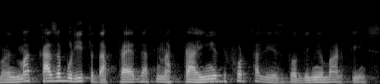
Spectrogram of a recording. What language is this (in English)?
Portuguese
